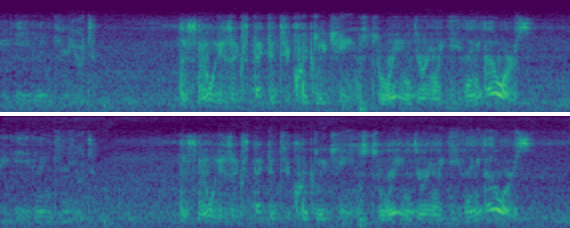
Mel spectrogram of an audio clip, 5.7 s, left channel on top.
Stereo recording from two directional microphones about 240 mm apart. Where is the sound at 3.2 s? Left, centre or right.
Left.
